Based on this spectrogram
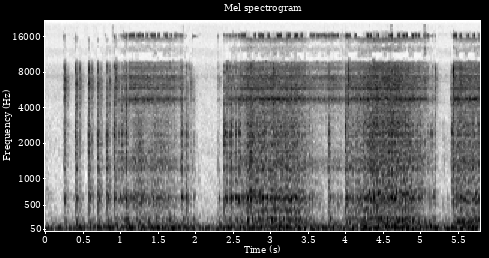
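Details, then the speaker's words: Traxxas TRX-4 Sport RC crawler with LCG kit, first power-up: fine low speed, then low motor drone with rough uneven clicking and knocking; motor cogging from heavy drivetrain resistance and binding. "as anticipated we get a real fine low speed from the fear attack and the yellow jacket and then we get what's like hogging hear it Knocking that cogging is because it's there's so much resistance in the drivetrain"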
